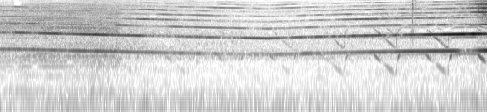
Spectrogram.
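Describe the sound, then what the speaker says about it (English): Wailing emergency sirens rise and fall over steady traffic rumble, with a second siren's quick yelping sweeps joining toward the end. "You hear the alarms, the sirens?"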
